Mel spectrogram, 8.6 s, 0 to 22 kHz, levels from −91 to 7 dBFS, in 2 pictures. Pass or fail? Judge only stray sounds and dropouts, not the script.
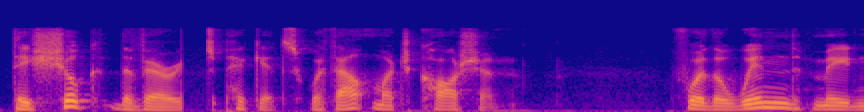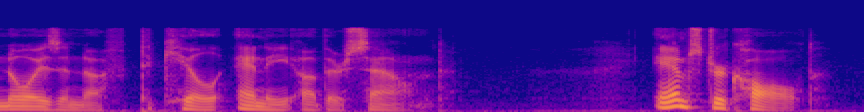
fail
